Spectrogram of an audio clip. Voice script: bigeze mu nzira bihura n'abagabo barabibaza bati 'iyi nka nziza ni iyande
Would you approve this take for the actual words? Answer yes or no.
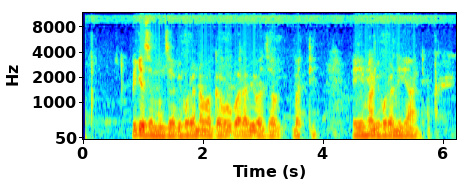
no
